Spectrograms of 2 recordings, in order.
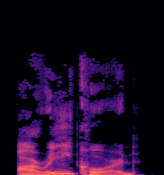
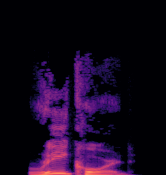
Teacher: if you stress the first syllable, a record, it's a noun. But if you stress the second syllable, record, it's a verb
